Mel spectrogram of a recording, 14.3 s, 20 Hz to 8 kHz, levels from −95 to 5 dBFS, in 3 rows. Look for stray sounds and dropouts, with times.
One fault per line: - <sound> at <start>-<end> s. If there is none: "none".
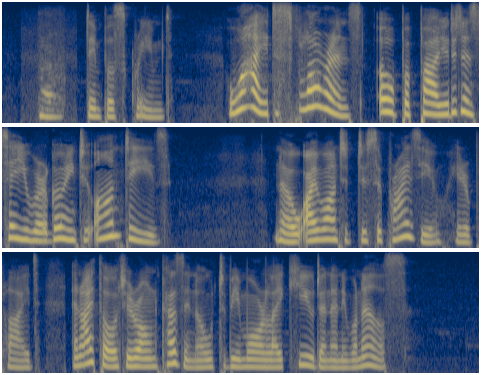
- laugh at 0.4-0.6 s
